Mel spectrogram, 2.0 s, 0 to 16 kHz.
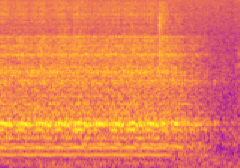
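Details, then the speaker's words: Coca-Cola mini refrigerator (bought 2011) cooling fan on AC mode: steady fan tone and hum that fades and drops off after a second and a half; fan going bad and slowing down, to be replaced with Cooler Master fan. "so if you hear that that's coming from that fan yeah see that that fans going bad and it's slowly slowing down"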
